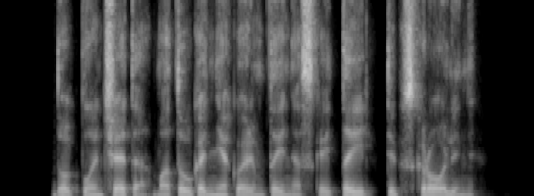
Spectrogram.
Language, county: Lithuanian, Kaunas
